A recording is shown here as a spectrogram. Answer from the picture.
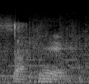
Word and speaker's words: sake: You would know it's pronounced sake.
